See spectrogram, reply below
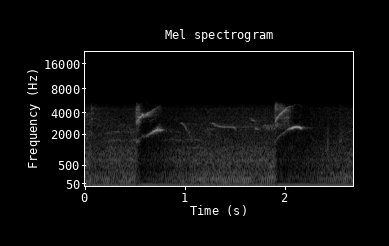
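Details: Young canary of 2009 giving two clear whistled calls about one and a half seconds apart, each a sharp high note sliding down into a short rising whistle, over faint room hiss.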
